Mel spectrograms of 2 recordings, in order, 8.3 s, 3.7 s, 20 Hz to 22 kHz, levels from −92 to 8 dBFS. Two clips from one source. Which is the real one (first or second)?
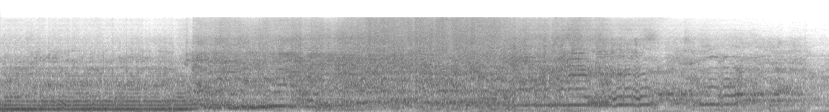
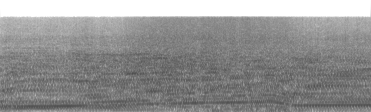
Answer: second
